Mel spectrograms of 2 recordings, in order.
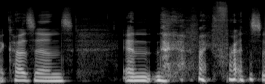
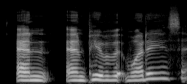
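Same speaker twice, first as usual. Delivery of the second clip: usual speaking voice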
